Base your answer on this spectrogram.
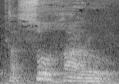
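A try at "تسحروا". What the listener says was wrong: Tasuharu. No, don't say kh. Somebody's making a kha sound.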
